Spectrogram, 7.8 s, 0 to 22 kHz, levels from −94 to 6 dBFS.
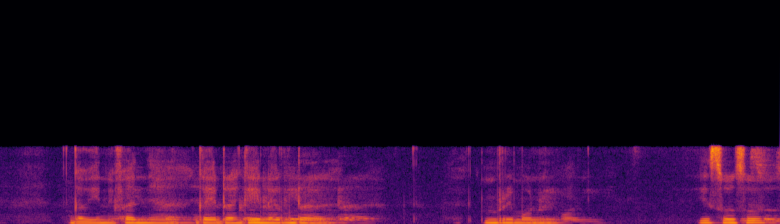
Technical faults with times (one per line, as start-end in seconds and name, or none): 0.00-7.80 echo with no canceller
